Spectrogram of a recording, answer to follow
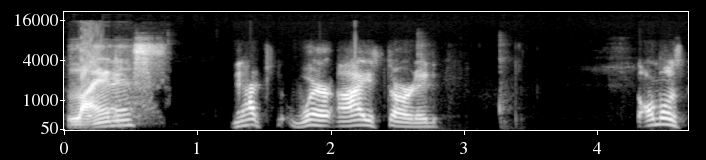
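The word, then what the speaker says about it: Linus: His name's Lionus and he made this thing. I'm going to call Linux because it ends in Lionus, but it's Lionus.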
